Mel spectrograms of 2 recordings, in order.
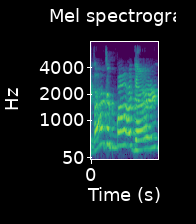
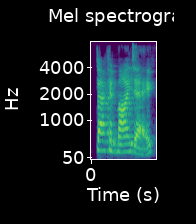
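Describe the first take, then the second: First: Higher, lightly voiced old lady; mock a little old lady reminiscing. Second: Said in the usual way. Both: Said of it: "I sound like an old lady".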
